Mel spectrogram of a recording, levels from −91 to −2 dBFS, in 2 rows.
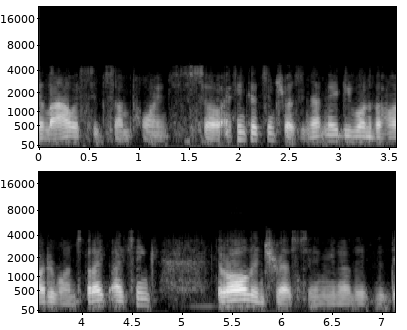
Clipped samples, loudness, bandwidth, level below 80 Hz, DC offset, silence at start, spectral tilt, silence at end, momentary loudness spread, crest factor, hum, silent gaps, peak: under 0.1%; -24 LUFS; 4.4 kHz; -70 dBFS; under 0.1%; 0 s; -10.5 dB/octave; 0 s; 20 LU; 22 dB; none; none; -4 dBFS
